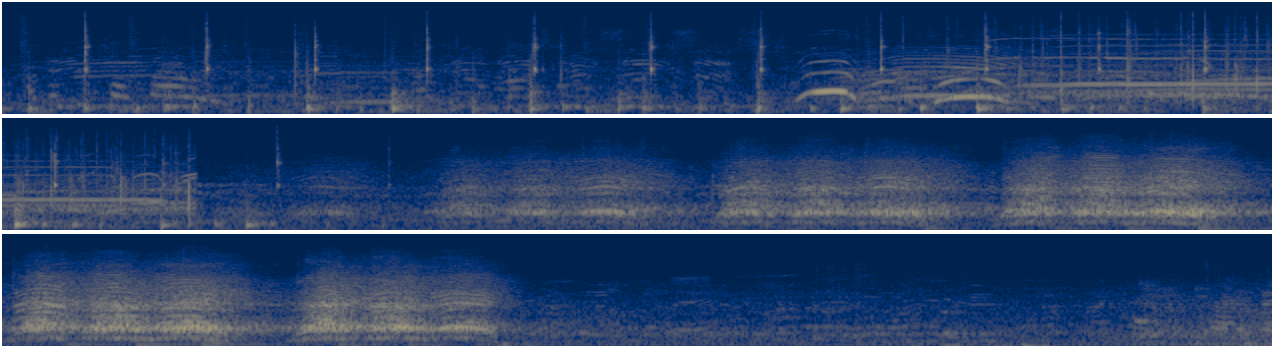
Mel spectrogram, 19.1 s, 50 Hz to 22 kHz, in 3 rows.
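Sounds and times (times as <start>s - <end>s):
crowd chanting in unison: 7.4s - 15.6s.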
